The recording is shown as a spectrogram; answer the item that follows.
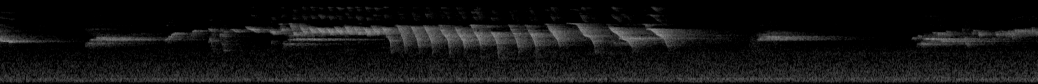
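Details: Canary morning song: scattered short whistles, then a rapid burst of repeated sharp descending notes forming a fast rattling trill, easing back into softer intermittent high phrases.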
